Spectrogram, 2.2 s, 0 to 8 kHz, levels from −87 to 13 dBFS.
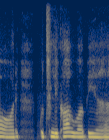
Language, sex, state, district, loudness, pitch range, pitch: Hindi, male, Jharkhand, Palamu, -15 LUFS, 200-220 Hz, 210 Hz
